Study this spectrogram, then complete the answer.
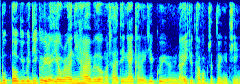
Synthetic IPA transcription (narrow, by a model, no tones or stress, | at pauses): buk̚tɐwɡibɐdikujɾɐjawɾɐːniɦajbɐdɔŋɐsajtɐiŋajkʰɐlɐjzekujɾɐminɐɐjsutʰɐbɐk̚sɐtojnitʰeŋi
